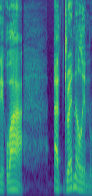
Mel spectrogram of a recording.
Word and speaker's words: adrenaline: adrenaline adrenaline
